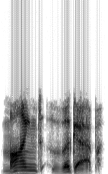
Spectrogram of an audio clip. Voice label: train underground london mind the gap male english accent pa recorded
